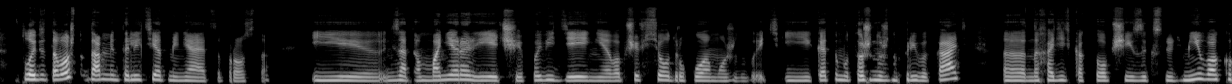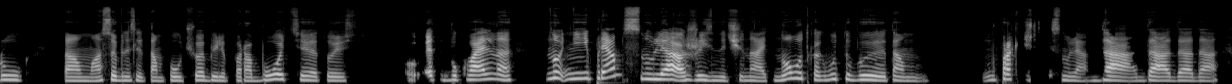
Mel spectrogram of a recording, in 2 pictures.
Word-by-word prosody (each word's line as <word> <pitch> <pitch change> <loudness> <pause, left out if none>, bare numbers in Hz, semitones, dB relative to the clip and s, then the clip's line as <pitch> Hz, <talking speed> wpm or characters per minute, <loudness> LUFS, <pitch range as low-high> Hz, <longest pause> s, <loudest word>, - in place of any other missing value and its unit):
вплоть 225 -2 +4
до 225 - -6
того, 230 +7 +5
что - - -11
там 225 0 +3
менталитет 215 0 -2
меняется 175 -3 -4
просто. 155 +3 -10 0.4
И 185 -2 -2
не 180 - -7
знаю, 190 -2 0
там, 175 - -5
манера 215 +4 +2
речи, 180 -2 -1
поведение, 175 -3 -1
вообще 175 +4 -4
всё 205 0 -3
другое 180 -1 -4
может 165 -1 -10
быть. 155 - -13
И 175 0 -6
к - - -5
этому 200 0 -2
тоже 200 +1 0
нужно 190 -1 -3
привыкать, 205 +7 0 0.3
а, 180 -1 -1
находить 185 +2 -3
как-то 180 +1 -6
общий 180 +1 -2
язык 180 -1 -6
с - - -9
людьми 195 +7 -1
вокруг. 220 -3 0 0.3
Там, 170 -1 0
особенно 185 +2 +1
если 180 -1 -4
там 170 -1 -4
по 180 - -3
учёбе 185 +1 -1
или 175 - -2
по 175 +1 -6
работе. 200 +3 0
То 180 - -3
есть, 175 0 -7 0.4
э, - - -9
это 205 0 +3
буквально, 215 +2 +4 0.3
ну, 295 +3 +5
ни 255 +1 -1
не 275 +1 +2
прям 295 - +5
с - - 0
нуля 240 -6 +8
жизнь 210 -3 0
начинать, 175 -2 -2
но 210 +8 +1
вот 285 0 0
как 205 -1 -2
будто 240 +1 -2
бы 205 -3 +3
там 170 -3 -4 0.6
ну 200 +2 -7
практически 240 - -1
с 425 - -9
нуля. 185 -4 -5
Да 180 -1 +4
да 180 0 +3
да 180 0 -1
да. 170 -1 -4
190 Hz, 170 wpm, -22 LUFS, 175-215 Hz, 0.6 s, нуля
